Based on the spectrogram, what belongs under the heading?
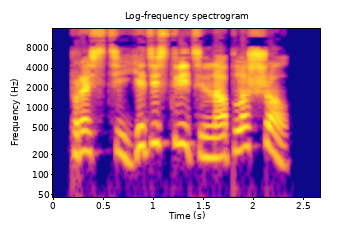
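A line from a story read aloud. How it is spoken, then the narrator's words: Shout. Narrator (Russian): закричал Энди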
